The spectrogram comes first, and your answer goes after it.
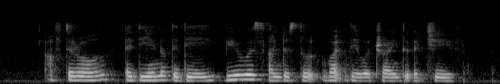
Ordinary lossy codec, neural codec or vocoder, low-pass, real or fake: none; vocoder, 44.1 kHz, 80 mel bands, Vocos; 7.2 kHz; fake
